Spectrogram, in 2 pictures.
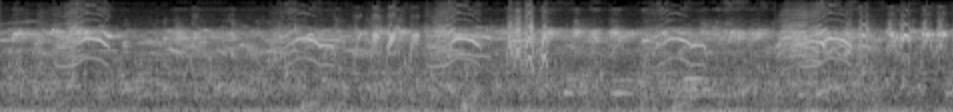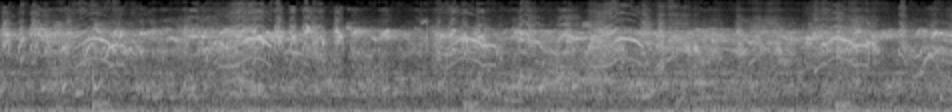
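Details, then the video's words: Ruby-cheeked sunbird lure in chatty ngobra style to get birds singing: runs of bright, high, looping chirps in quick series, shrill and continuous, with overlapping twittering throughout. "PANCINGAN SOGON AGAR CEPAT GACOR"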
